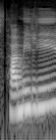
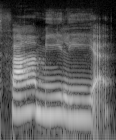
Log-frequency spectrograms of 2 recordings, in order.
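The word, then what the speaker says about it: Familie: to make sure that you pronounce every single letter very often I hear English speakers pronounce it as fam which sounds like the English word family but in German we pronounce every single letter so it's family all right next let's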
